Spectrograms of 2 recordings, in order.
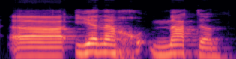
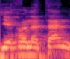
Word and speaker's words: Yehonatan: Yana Nathan, is that right? Hello? Almost, almost. Almost, okay. Could you say your name correctly, please? Yeah, my name is Yehonatan.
